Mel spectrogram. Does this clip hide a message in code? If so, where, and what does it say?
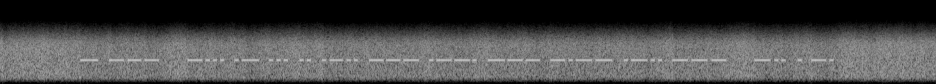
Yes: Morse code (Greek alphabet) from 0.7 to 8.4 s, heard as a keyed tone, hand-sent with a bug key, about 33 wpm, 1160 Hz, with radio static. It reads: ΤΟ ΒΑΣΙΛΟΠΟΥΛΟ ΔΕΝ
